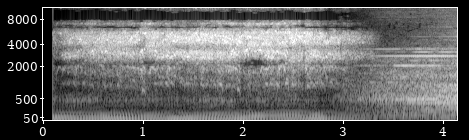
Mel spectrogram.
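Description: Horror-channel logo intro sound effect: a steady hiss over a low rumble for about three seconds. It fades as pitched tones come in near the end.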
